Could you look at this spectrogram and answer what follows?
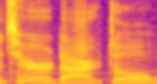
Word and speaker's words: pterodactyl: It's all about it's all about words that the first letter is silent.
